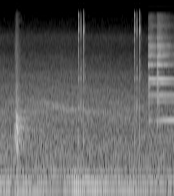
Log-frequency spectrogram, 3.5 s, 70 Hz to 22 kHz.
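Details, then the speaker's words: LG inverter AC indoor PCB, previously not powering on despite 230 V input because of a fault on the DC line, now cleaned and repaired: a few faint clicks then one clear high beep as the board powers up; normal start. "இங்கே பாருங்கள், on ஆகிடுச்சு."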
